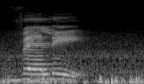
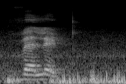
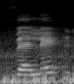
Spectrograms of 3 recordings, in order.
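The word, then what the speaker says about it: valet: अब यहाँ पे आप उस इसको साइलेंट लेटर में भी गिन सकते हैं, पर लोग क्या इसको प्रोनाउंस करते हैं? वैलेट, वैलेट नहीं है। इसका प्रोनाउंसिएशन सही से क्या है? वैले, वैले।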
